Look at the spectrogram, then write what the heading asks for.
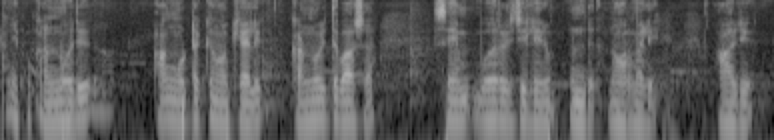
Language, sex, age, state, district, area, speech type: Malayalam, male, 18-30, Kerala, Kasaragod, urban, spontaneous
